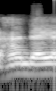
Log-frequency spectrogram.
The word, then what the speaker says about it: Hyundai: job at a Hyundai it's called Hyundai like Sunday is how you say it they corrected me what's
